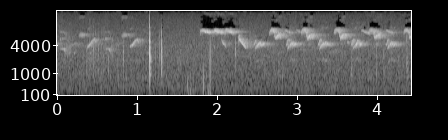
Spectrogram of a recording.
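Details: Fledgling Japanese tit still near the nest tree the morning after fledging, fed by a parent on 5 July 2013; a few clicks, then a steady series of short, high, down-slurred chirps repeated rapidly.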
